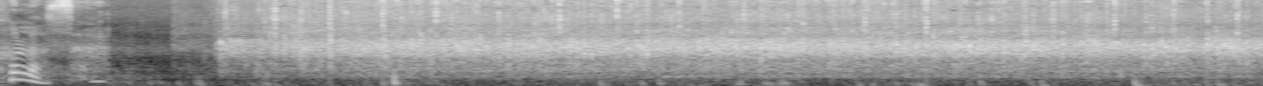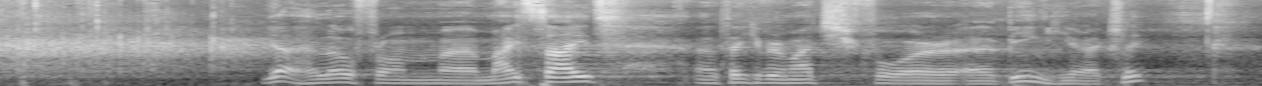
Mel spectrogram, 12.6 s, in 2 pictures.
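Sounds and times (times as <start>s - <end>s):
speech: 0.0s - 0.7s, 7.6s - 12.4s
audience applause: 0.9s - 7.8s.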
